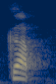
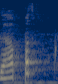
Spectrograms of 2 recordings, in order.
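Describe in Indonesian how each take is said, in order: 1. Berakhir dengan satu bunyi P. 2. Berakhir dengan suku kata tambahan 'et'. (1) "T-nya lebur ke P" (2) "bukan gapet, nggak ada E-nya guys"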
